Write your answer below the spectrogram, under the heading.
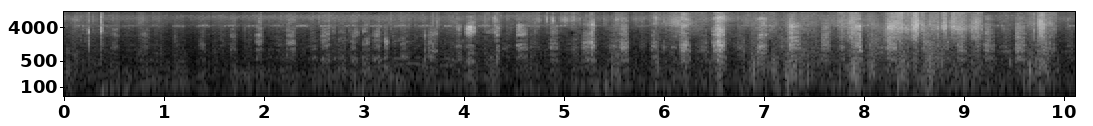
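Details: Nine-month-old female American Bully playing with a rope, panting in quick rasping breaths that grow louder and faster toward the end, with scuffling and a woman's voice nearby.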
